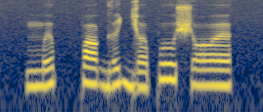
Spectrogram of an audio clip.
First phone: m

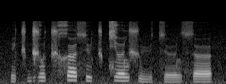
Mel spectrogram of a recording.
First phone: ɪ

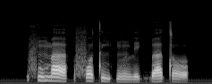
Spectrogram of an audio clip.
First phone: f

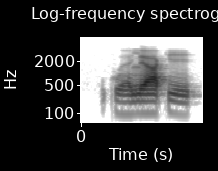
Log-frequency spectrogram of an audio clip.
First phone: kʷ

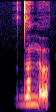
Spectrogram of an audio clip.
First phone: d̪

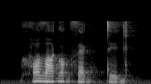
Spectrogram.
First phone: h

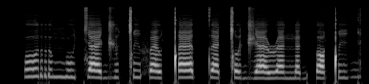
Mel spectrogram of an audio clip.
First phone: o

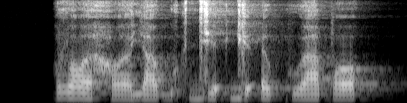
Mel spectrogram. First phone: ð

